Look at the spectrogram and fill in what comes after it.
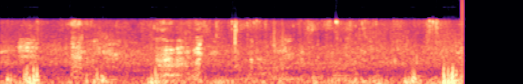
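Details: Rickshaw, an adult dog, and Calvin, a puppy, in a play fight: short rough barks and yips come in scattered bursts, loudest near the start and again just before the sound cuts off at three and a half seconds.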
